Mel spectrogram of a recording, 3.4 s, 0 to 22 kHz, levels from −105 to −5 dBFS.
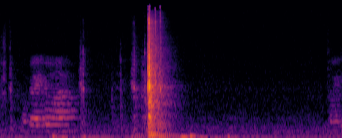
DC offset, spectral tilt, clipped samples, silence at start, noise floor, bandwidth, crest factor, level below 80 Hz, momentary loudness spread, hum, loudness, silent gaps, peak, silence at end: under 0.1%; -1.5 dB/octave; under 0.1%; 0.35 s; -75 dBFS; 16 kHz; 34 dB; -64 dBFS; 27 LU; none; -36 LUFS; none; -12 dBFS; 1.5 s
